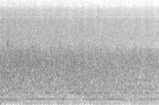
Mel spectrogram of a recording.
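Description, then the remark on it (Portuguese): An audience applauds the word of Jesus, clapping together in a steady, dense wash that holds at an even level for a few seconds, with no voices rising above it. “Você pode aplaudir a palavra de Jesus?”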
